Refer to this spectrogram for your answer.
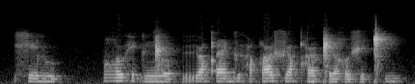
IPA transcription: x e l u | ʁ u h e ɡ ø ŋ͡ǁ o | r u qʼ i ɡ ɯ h o q o ʃ y qʰ u ǁ ɯ χ u ʃ e ǁʰ i

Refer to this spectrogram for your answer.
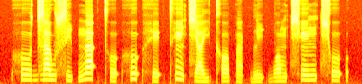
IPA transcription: h o˧ d͡z a˧ w s i˨ p̚ n̪ a˦ ʔ t̪ʰ o˨ ʔ h o˦ ʔ h e˨ ʔ t̪ʰ ẽ˥˧ t͡ɕ a˧ j kʰ ɔ˧ p ã˨ k̚ l i˨ ʔ b ɔ˧ m t͡ɕʰ ẽ˦ ŋ t͡ɕʰ o˦ ʔ

